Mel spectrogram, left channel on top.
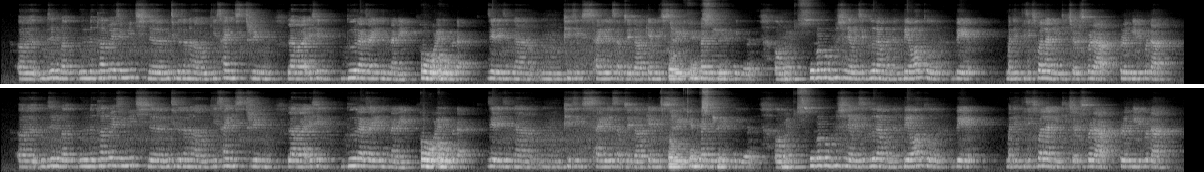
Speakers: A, on the left; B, on the right.
A: ओ जेनेबा ओ नोंथाङाथ' एसे मिथिनो मिथिगो जानो हागौ कि साइन्स स्ट्रिम लाबा एसे गोरा जायो होननानै
B: औ
A: फरायनायफोरा
B: औ
A: जेरै जोंना उम फिजिक्स थायो साबजेक्ट दा केमिस्ट्रि
B: औ
A: बाय'लजि
B: केमिस्ट्रि
A: <unintelligible> औ
B: मेथ्स
A: बेफोरखौ बुजिनायाव एसे गोरा मोनो बेयाव आंखौ बे माने फिजिक्स बलानि टिचार्सफोरा फोरोंगिरिफोरा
